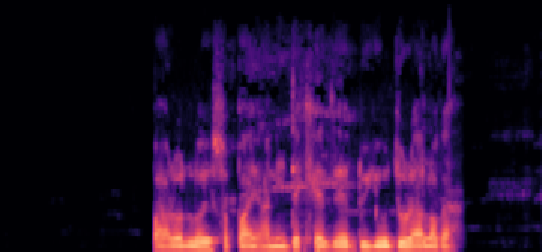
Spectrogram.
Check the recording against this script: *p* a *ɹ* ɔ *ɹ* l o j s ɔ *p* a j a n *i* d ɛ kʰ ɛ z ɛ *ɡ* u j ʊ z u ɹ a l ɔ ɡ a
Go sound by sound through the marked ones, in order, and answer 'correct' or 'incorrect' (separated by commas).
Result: correct, correct, incorrect, correct, correct, incorrect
